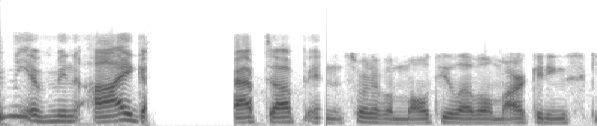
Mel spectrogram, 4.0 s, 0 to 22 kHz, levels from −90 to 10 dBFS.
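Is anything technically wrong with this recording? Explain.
Yes, three faults are audible in this speech clip.

From 0.97 to 1.57 s there is an audio dropout to silence: the speech cuts off mid-flow and about 0.6 s of silence follows, with no room tone. The likely cause is a lost input while recording continued. The waveform flatlines and the spectrogram shows a blank vertical band.

At 2.12 s a handover gap of 60 ms appears, as the call switches networks and no speech frames arrive. The sound fades within a few tens of milliseconds into a short hush before resuming. It shows as a narrow flat notch in the waveform and a thin empty column on the spectrogram.

From 2.18 s to the end comes a fallback to narrowband, from AMR-WB at 23.85 kbit/s to AMR-NB at 12.2 kbit/s. Everything above 4 kHz disappears, so the voice turns duller and rougher than the clear wideband speech before it. The spectrogram's upper region goes abruptly empty along a hard horizontal edge.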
